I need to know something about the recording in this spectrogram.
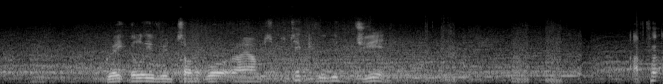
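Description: Racing car engines roar at high speed.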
